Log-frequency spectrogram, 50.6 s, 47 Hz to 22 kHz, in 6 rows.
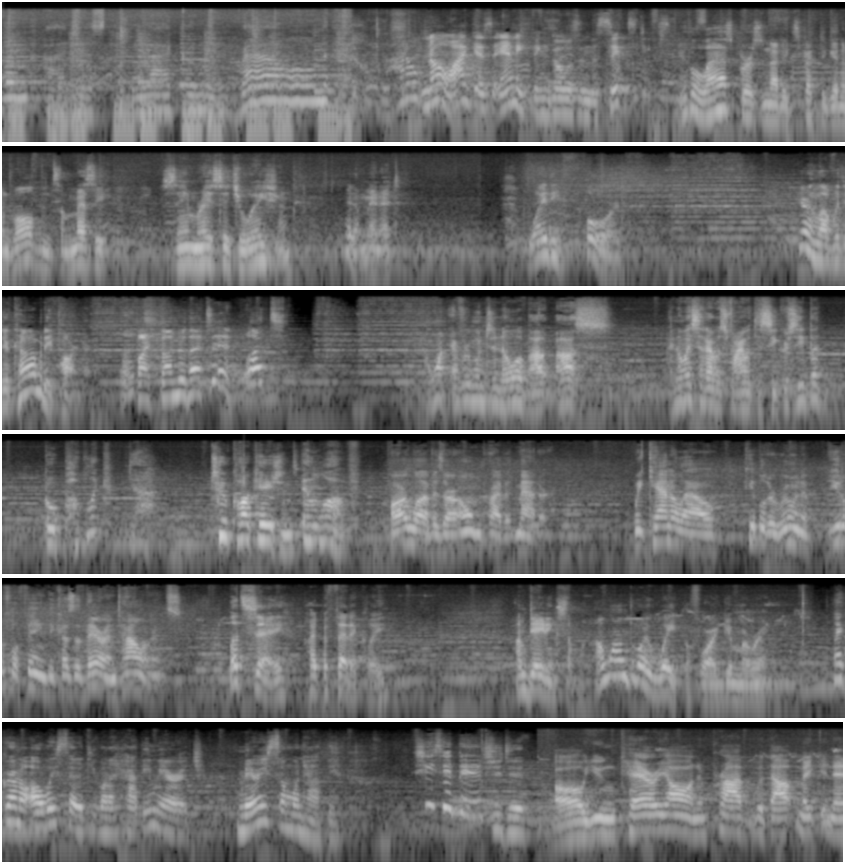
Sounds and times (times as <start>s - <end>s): Music: 0.0s - 50.5s.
